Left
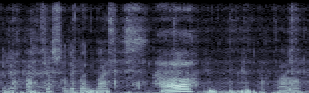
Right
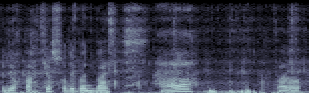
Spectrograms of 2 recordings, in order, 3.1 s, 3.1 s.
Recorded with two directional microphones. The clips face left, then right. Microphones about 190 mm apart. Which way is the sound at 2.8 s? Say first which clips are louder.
Right 8 dB; 65° right (ahead or behind).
